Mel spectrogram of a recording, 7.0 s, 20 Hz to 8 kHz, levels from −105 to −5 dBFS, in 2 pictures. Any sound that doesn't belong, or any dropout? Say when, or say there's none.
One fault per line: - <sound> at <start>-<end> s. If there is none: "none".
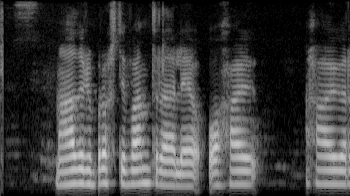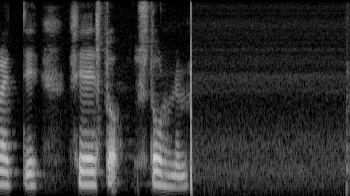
none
